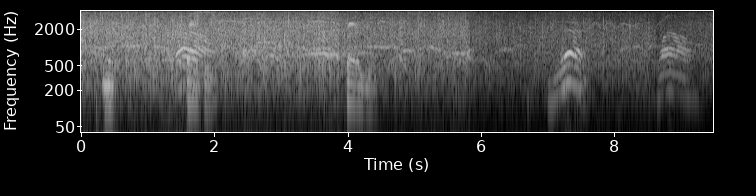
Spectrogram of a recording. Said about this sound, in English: I'm going to give you a great applause. Keep on doing this.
